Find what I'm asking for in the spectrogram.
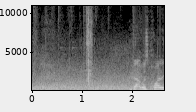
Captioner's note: camera shutters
